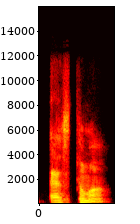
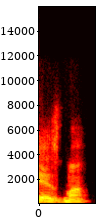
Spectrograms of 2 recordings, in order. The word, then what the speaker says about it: asthma: So I pronounced asthma, like we usually say. And now they say asthma.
